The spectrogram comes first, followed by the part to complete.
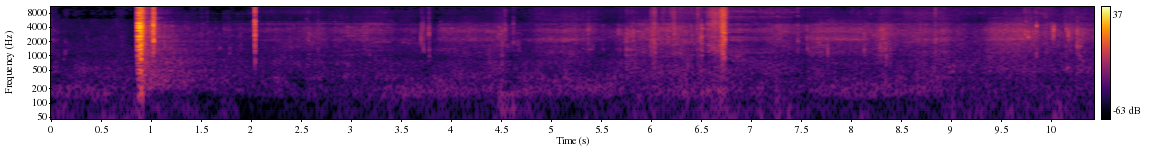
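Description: Water washing and sloshing against a plastic sit-on-top kayak as the person aboard shifts and moves it. There is a sharp knock about a second in, the loudest sound, and a fainter click about a second later.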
